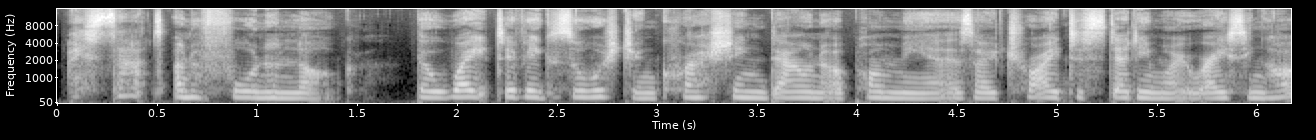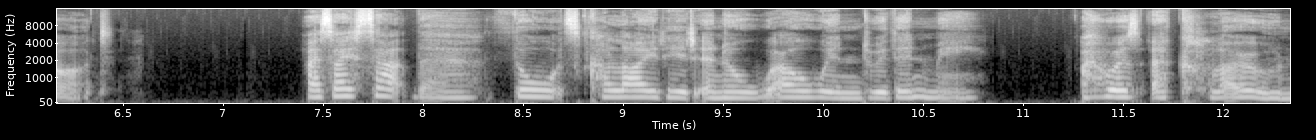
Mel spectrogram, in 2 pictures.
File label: sci-fi, emotional reflection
